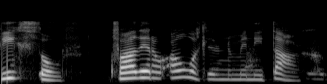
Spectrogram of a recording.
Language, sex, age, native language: Icelandic, female, 12, Icelandic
